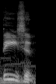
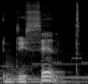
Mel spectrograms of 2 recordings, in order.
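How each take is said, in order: First: It sounds like the word 'decent'. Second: It sounds like the word 'descent'. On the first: The speaker calls it wrong. "I actually always pronounced it like decent. It's not decent" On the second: The speaker calls it right. "it's Descent"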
